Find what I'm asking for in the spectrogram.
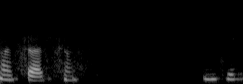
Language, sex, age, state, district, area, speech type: Bengali, female, 30-45, West Bengal, Bankura, urban, conversation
